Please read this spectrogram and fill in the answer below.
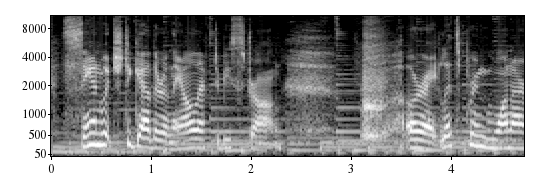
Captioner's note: exhales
